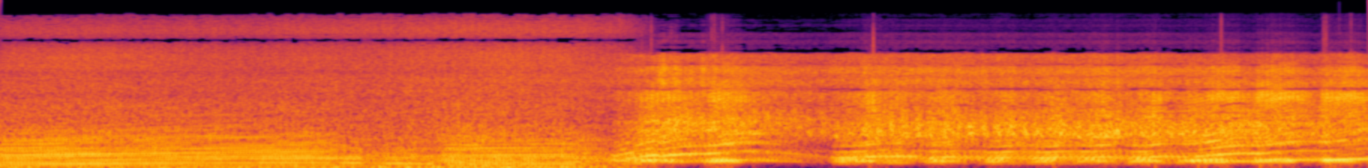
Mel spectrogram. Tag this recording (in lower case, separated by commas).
motor vehicle (road), vehicle, tire squeal, car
